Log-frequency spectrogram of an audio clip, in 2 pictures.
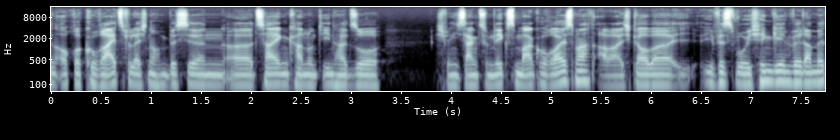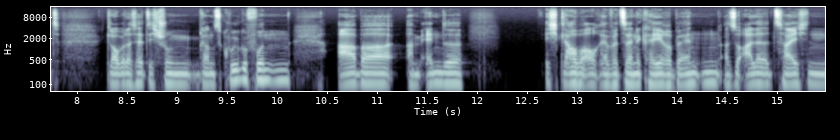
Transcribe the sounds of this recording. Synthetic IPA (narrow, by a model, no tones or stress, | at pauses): ənʔa̰ʊxʁ̥ɔkʰoʁaɪsfɪlaɪçtnɔχn̩bɪsçənʔɛːt͡saɪɡŋ̩kʰanʊntʔiːnɦaltz̥oː | ʔɪçv̥ɪlnɪçtz̥aːɡŋ̩t͡sʊmnɛːkstn̩maːɐkʰoʁɔʏsmaχtʔa̰ːbɐɪçɡ̥laʊbəʔiːɐvɪstv̥oːɪçhɪnɡeːənvɪldamɪtɡ̥laʊbəɾashɛtəɪçʃoːnɡant͡skʰuːlɡəfʊndn̩ʔaːbɐʔamʔɛndə | ʔɪçɡ̥laʊbəaʊxeːɐɪɐtz̥aɪnəkʰaʁjeːʁ̞əbəʔɛndn̩ʔa̰lzoʔa̰lət͡saɪçn̩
